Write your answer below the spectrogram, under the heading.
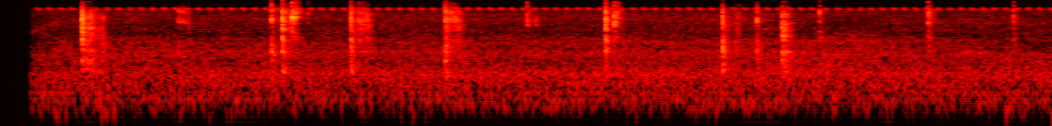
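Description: Metal fork and spoon clicking and tapping against a plate while scooping up food, about a dozen sharp clicks at uneven intervals over a faint steady hiss, beginning after a brief moment of dead silence.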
